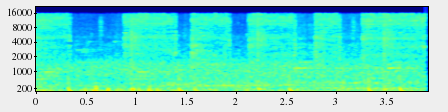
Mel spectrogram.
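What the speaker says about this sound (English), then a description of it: "I'm gonna go ahead and spray our clear coat." Steady hissing of a spray gun applying clear coat to a Nissan 350Z's door jambs, loud and close, continuous throughout with brief changes in texture and no voices.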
